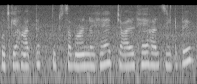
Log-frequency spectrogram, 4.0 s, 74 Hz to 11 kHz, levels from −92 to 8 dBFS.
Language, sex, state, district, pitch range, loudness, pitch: Hindi, female, Uttar Pradesh, Lucknow, 220-245 Hz, -15 LUFS, 230 Hz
